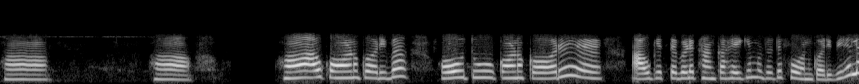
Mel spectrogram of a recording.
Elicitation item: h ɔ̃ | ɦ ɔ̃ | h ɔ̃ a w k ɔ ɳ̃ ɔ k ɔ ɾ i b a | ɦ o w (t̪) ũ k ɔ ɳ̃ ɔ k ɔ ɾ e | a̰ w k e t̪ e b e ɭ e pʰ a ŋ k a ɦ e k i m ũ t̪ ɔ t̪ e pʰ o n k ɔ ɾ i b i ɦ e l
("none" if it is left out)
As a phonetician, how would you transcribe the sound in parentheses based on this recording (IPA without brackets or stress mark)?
t̪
